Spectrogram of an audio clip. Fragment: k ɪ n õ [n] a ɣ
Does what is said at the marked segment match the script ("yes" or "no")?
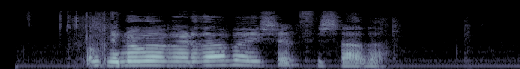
no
